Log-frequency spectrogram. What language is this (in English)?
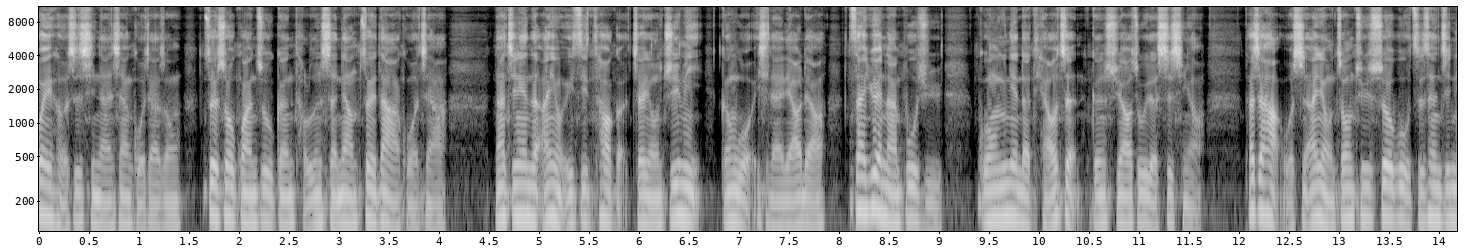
Chinese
